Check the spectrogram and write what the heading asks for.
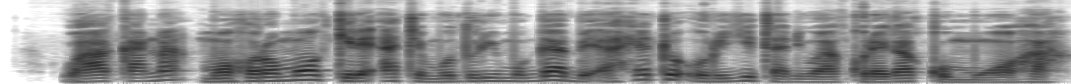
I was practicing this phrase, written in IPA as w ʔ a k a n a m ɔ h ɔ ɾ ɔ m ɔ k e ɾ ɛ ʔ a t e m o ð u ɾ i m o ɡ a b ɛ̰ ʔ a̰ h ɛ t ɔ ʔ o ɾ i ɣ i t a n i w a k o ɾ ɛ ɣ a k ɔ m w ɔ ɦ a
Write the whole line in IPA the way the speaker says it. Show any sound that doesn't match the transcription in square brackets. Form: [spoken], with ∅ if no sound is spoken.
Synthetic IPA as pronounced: w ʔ a k a n a m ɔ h ɔ ɾ ɔ m ɔ k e ɾ ɛ ʔ a t e m o ð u ɾ i m o ɡ a b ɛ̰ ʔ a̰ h ɛ t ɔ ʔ o ɾ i ɣ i t a n i w a k o ɾ ɛ ɣ a k [o] m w ɔ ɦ a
